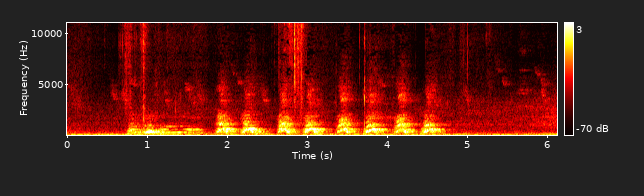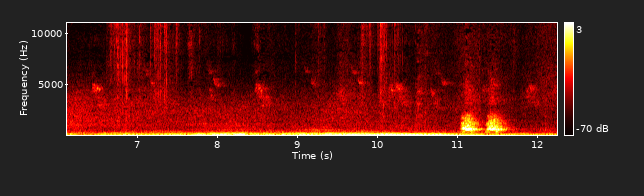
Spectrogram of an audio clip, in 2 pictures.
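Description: A paper towel rustles and crinkles in someone's hands.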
